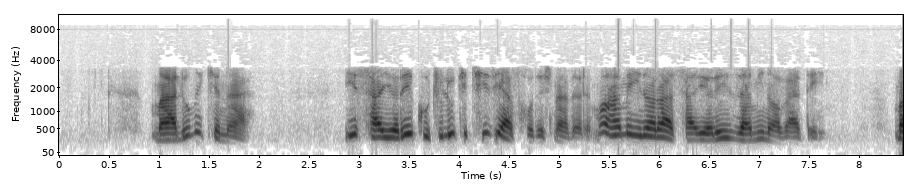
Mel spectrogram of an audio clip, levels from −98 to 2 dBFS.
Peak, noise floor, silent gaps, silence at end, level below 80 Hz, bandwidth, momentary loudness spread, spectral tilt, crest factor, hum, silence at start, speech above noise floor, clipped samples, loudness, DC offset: -4 dBFS; -63 dBFS; none; 0 s; -84 dBFS; 9.2 kHz; 11 LU; -3.5 dB/octave; 18 dB; none; 0.95 s; 40 dB; under 0.1%; -23 LUFS; under 0.1%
